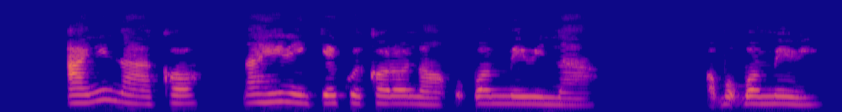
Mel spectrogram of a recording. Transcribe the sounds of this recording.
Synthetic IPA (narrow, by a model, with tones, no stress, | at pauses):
a˨ɲɪ˦na˨a˨kɔ˦ | na˦ɦi˦ɾi˦ŋ̩˨ke˦kʷe˦kɔ˦ɾɔ˦na˨k͡pʊ˦k͡pɔ˦m̩˦mi˦ɾi˦na˨ | ɔ˨k͡pʊ˦k͡pɔ˦m̩˦me˦ɾi˦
